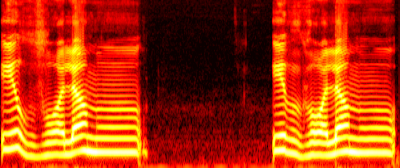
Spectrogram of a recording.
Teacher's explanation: Again idgham mutajanisan, because zal and za articulation point is same but they are two different letters. So you will do the complete idgham of zal into the za. Okay, and you will read only za.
